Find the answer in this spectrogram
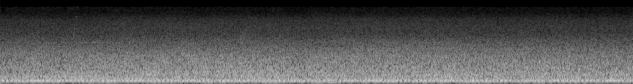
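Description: Steady background noise with a low hum, unchanging throughout.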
